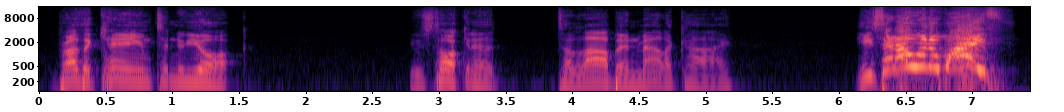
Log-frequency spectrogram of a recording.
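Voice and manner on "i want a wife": put-on yell, higher and louder. Retelling how a brother acted in New York: imitating someone yelling. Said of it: "Yelling like".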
